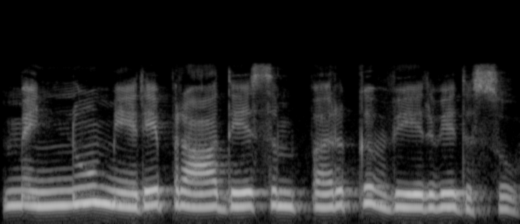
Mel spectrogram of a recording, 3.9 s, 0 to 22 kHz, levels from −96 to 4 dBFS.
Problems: none marked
